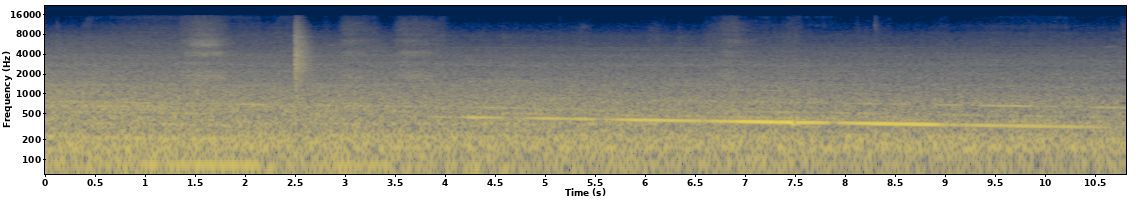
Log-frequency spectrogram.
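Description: Keikyu 600 series train's Toyo GTO-VVVF inverter and traction motors whining as the train brakes for a station: a tone that falls slowly in pitch from about four seconds in, over steady rail and running noise heard inside the cabin. A single sharp click comes about two and a half seconds in.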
